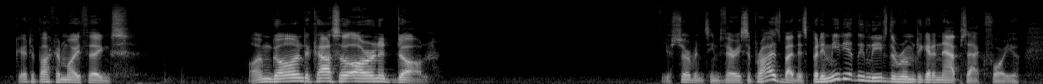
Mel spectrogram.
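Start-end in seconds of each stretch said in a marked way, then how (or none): 0.2-4.3 put-on Irish accent. Narrator voicing the adventurer giving orders to his servant, irish accent. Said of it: "I'm going to go ahead and use an Irish voice".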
